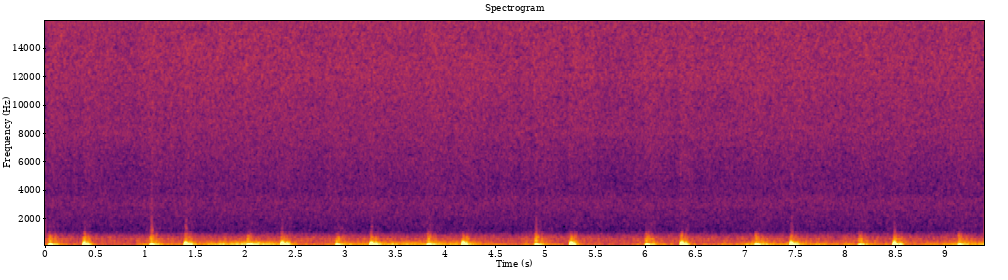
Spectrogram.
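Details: Full heart auscultation through a stethoscope on a male, recorded either sitting at a desk or lying in bed: clear, steady paired lub-dub beats at about 85 a minute with no extra sounds, normal heart sounds.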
